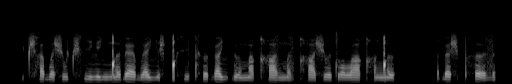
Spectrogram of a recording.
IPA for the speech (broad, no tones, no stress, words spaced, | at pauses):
t͡ʃʰabaʃu t͡ʃʰi lʲæʎŋ͡ǃɜɗæ bæʎɜʃ ǃʰitʰə ɠaʎ ɗɵmæ qʰazməz qʰaʃɵtu lˠæqʰuŋ͡ǃə | ɗaʃpʰɜz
